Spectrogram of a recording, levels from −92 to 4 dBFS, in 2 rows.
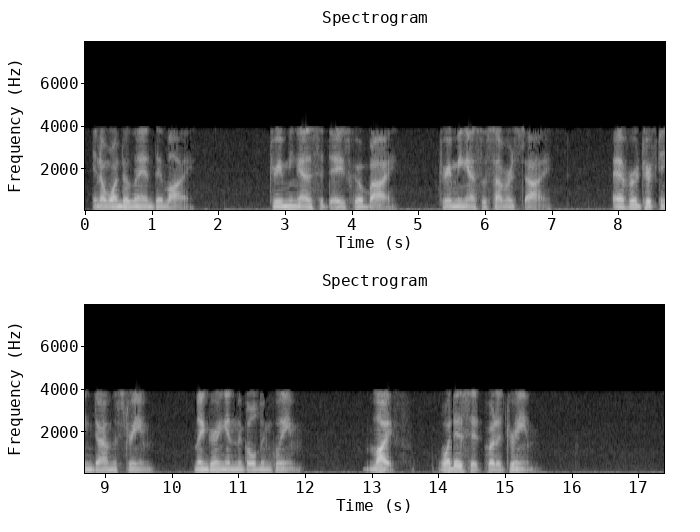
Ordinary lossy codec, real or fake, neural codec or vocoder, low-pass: AAC, 16 kbps; real; none; 7.2 kHz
